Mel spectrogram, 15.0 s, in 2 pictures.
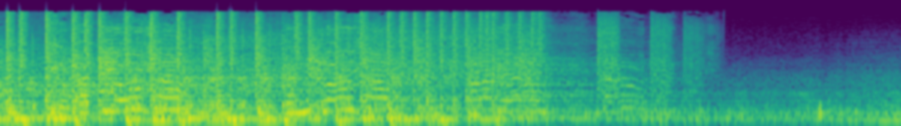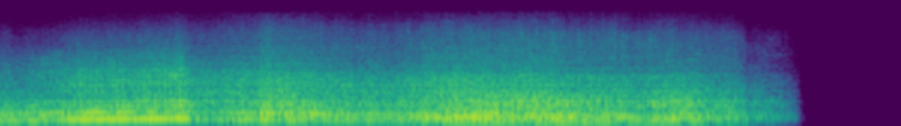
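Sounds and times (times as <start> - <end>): car engine accelerating: 6.0 - 14.2.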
